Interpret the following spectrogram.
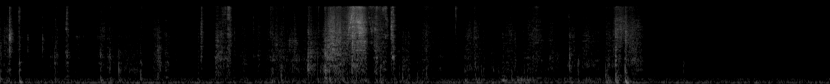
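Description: A cardboard box and its foam packing insert rustling and scraping as a ceramic mug is pulled out of it by hand, loudest about three and a half seconds in.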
